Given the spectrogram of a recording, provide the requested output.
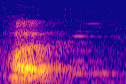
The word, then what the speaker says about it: pood: A pood in Russian are pronounced pud.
